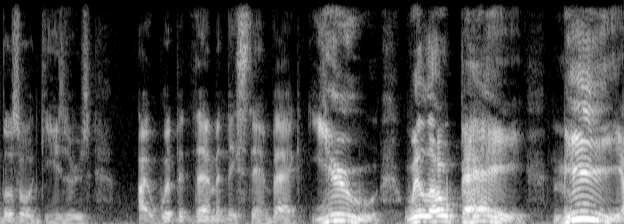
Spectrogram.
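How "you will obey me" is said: very loud, high, slow commanding shout; villain yell. Acted. Villain commanding the old geezers, slow loud yell. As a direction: drag out the command like a tyrant. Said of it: "I yell at them".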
